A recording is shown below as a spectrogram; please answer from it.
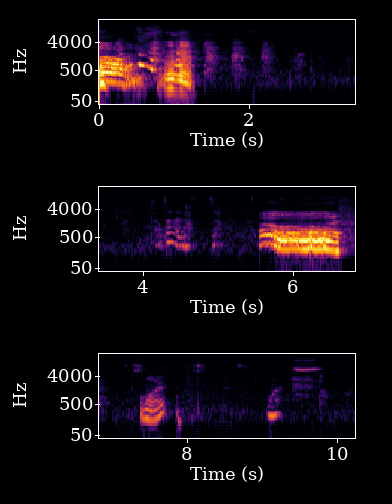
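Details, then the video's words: Siberian Husky Nixie, kept indoors, vocalizing to coax treats: wavering, yodel-like whines and a sustained harmonic moan, broken up by a person's questioning speech between calls. "Our huskies talking like they do"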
